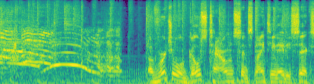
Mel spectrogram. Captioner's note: cheering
